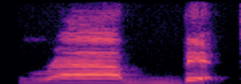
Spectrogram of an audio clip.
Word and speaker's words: rabbit: Here we have a scenario where we see 2 medial consonants, but we hear 1 medial sound. Rabbit. Why do you suppose we've spelled this with 2 B's? What's going on with those 2 B's if they're not both pronounced? Kara, Yep. the first B is causing that syllable to be closed and making the vowel short.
